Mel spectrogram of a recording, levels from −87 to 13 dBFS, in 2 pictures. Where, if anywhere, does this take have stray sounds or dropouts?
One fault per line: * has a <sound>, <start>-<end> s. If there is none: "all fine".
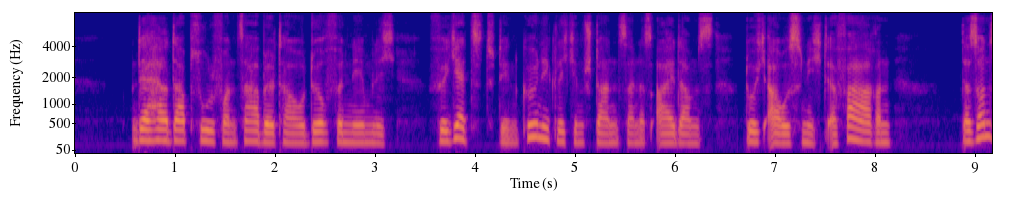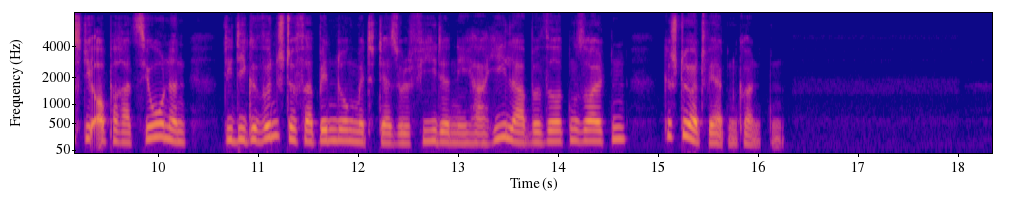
all fine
